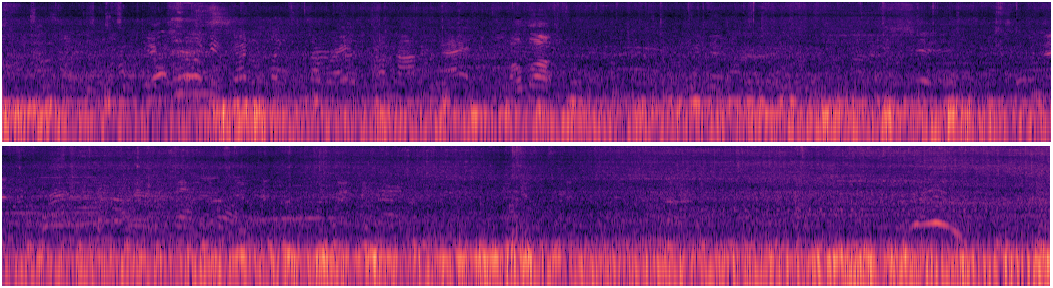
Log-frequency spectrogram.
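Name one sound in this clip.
Motorcycle engines rumble as they pass close by.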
